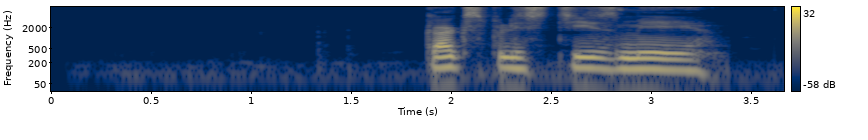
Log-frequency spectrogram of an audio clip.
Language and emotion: Russian, neutral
